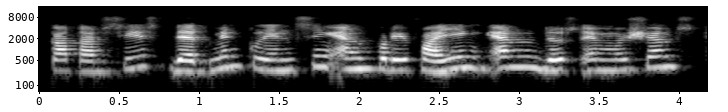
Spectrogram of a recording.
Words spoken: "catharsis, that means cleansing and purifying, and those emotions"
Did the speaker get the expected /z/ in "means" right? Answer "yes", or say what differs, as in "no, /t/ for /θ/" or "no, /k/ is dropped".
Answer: no, /z/ is dropped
